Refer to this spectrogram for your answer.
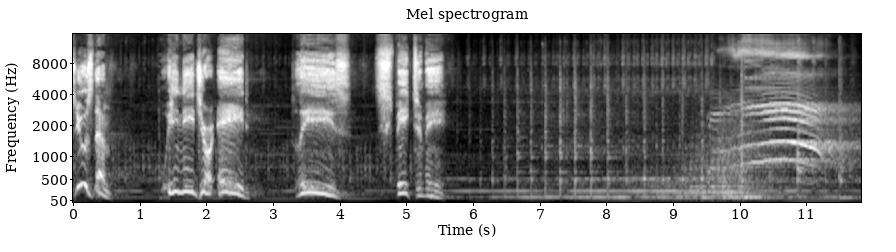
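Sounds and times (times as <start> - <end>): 
speech: 0.0 - 0.7, 1.3 - 2.7, 3.3 - 5.7
low droning background: 0.0 - 10.2
newborn baby crying: 9.6 - 11.6.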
